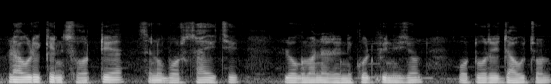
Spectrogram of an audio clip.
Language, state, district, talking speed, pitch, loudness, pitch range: Sambalpuri, Odisha, Sambalpur, 195 wpm, 105 Hz, -18 LUFS, 100-110 Hz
